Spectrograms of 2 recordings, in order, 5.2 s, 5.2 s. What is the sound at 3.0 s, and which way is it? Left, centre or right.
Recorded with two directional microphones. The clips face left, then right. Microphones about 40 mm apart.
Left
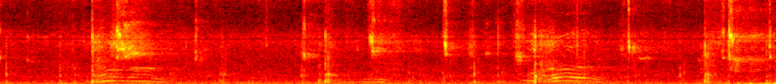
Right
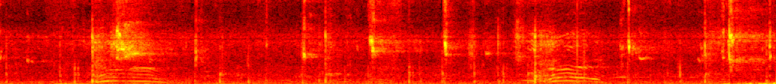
Horse, right.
